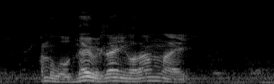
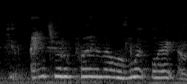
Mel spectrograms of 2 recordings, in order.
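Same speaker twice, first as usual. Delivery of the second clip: surprised. Retold or imitated. Friend recognizing him, calling out.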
